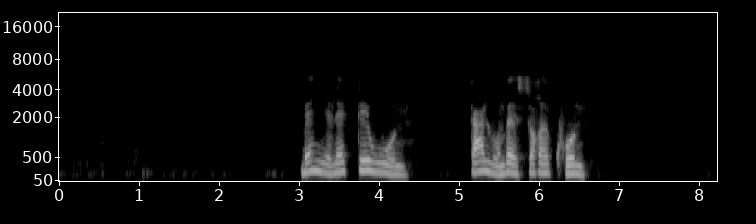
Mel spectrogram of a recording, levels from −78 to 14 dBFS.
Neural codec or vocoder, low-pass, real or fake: none; 5.4 kHz; real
